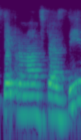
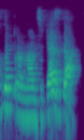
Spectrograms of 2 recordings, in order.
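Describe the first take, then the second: First: THE pronounced "thee", as before vowels; THE rhyming with "see". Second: THE pronounced "tha", as before consonants; THE ending in "ah", not "ee". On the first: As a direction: say THE with a long ee. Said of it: "Before vowel sounds". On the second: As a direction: say THE with an open "uh" vowel. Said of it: "before consonant sounds". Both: Shown as a demonstration.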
